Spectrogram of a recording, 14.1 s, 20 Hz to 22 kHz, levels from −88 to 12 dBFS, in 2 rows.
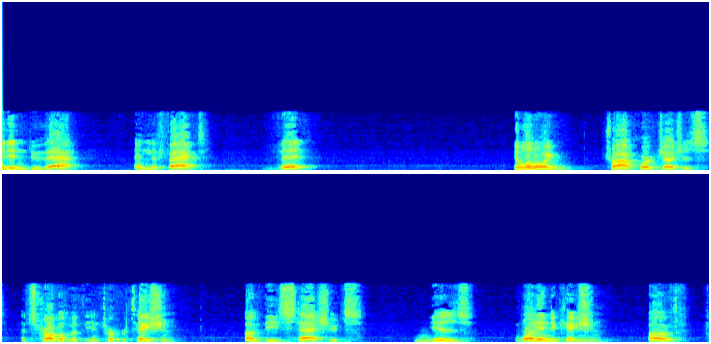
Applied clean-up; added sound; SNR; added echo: none; Brass instrument; 20 dB; none.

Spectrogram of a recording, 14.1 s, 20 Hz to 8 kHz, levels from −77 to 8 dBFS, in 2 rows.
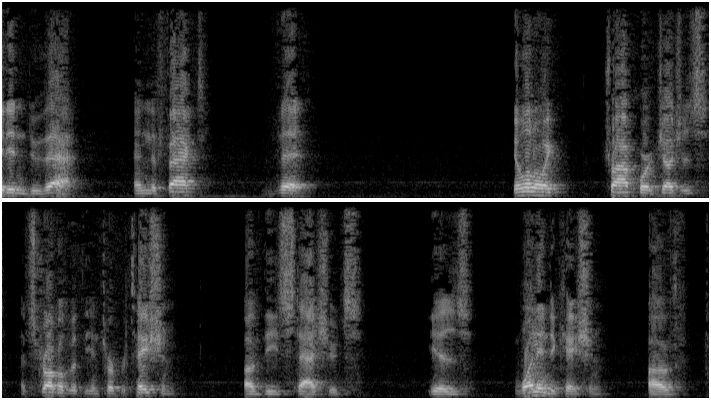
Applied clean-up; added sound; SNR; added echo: none; none; none; none.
